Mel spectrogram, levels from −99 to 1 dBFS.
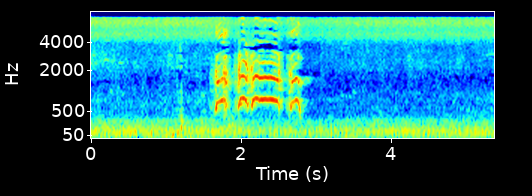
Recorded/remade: recorded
